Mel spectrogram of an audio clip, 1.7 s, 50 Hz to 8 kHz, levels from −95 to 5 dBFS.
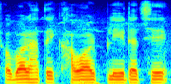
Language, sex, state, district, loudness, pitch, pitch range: Bengali, male, West Bengal, Cooch Behar, -16 LUFS, 110 Hz, 110-115 Hz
